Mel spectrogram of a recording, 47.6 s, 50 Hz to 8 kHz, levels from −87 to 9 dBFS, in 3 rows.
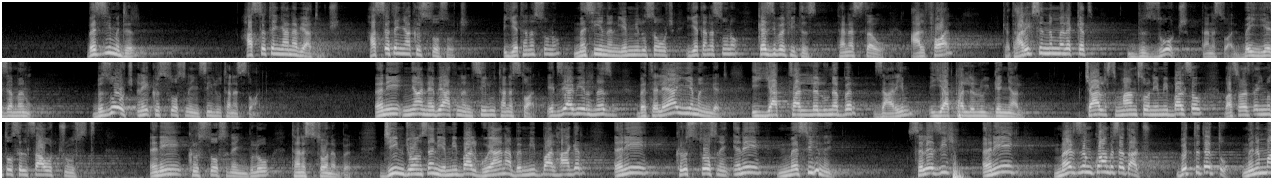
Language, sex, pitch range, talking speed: Amharic, male, 150-220 Hz, 90 wpm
